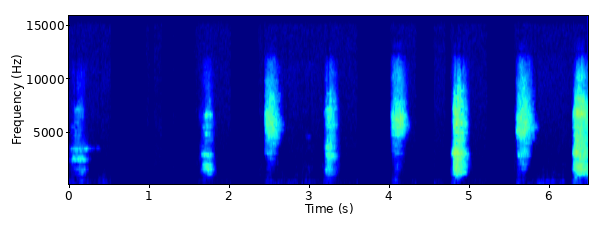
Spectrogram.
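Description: A person practices alternate-nostril yoga breathing, drawing air in through one nostril and out the other; soft, close breaths come in a slow, regular series of about eight airy pulses separated by short pauses, with no talking.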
